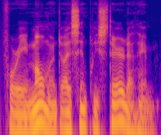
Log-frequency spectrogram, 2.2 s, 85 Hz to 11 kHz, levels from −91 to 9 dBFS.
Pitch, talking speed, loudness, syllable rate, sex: 95 Hz, 220 wpm, -16 LUFS, 5.2 syllables/s, male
